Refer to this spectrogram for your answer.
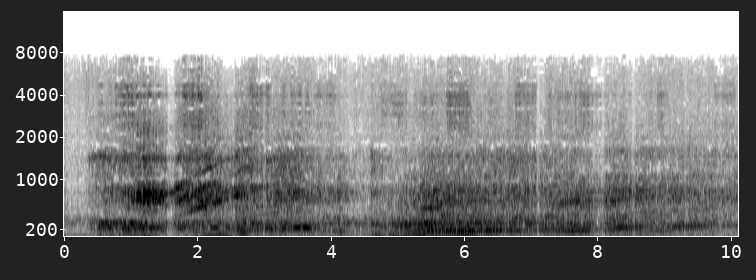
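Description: car pulling away

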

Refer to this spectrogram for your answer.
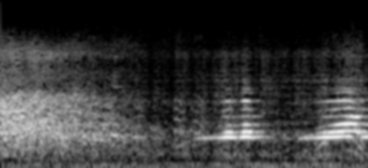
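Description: train engine whistle

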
